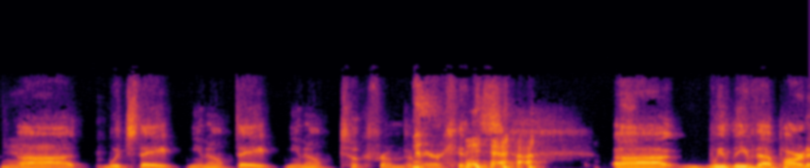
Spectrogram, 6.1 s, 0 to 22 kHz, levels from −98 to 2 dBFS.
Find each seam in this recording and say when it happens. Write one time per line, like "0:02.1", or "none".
0:01.8
0:03.0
